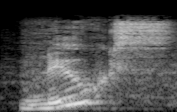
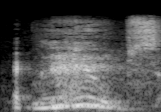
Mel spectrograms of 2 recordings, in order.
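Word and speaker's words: NUPES: Nukes? Like you say it nukes or noose? How do you say it? Neither. Noops.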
